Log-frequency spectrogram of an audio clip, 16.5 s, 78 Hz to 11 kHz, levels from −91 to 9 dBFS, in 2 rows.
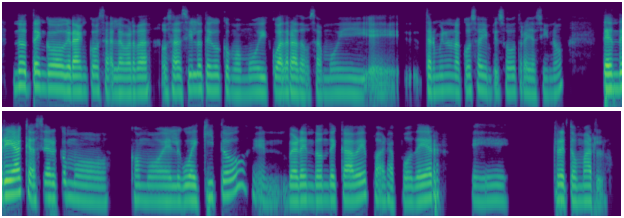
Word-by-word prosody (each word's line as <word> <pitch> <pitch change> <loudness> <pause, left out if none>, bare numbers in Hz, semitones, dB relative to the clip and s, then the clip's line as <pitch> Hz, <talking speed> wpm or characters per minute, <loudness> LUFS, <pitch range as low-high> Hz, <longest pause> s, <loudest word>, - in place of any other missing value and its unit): no 210 0 +2
tengo 190 -1 +3
gran 170 -1 +5
cosa, 175 0 -3
la 155 0 -1
verdad, 160 +1 0
o - - -6
sea, 165 +1 +1
sí 180 +4 -4
lo 185 0 0
tengo 175 -1 -2
como 155 -3 -6
muy 160 +1 -5
cuadrado, 155 -1 +1
o - - -12
sea, - - -6
muy, 155 0 -9
eh, 210 0 -7 0.4
termino 170 +1 -3
una 165 -2 -3
cosa 175 +2 -4
y - - -3
empiezo 165 +1 -8
otra 165 -1 -6
y - - -4
así, 150 +1 -10
¿no?, 165 +8 -10 0.5
tendría 200 +4 +9
que - - 0
hacer 180 0 0
como 165 -5 -6 0.2
como 165 -1 -6
el 160 0 -2
huequito, 190 - -1
en 165 -8 -12
ver 165 0 +3
en 170 -1 0
dónde 165 0 -1
cabe 170 +4 +2
para 160 -6 -5
poder, 165 +7 0 0.4
eh, 165 0 -9 0.6
retomarlo. 165 -2 -1
165 Hz, 155 wpm, -24 LUFS, 160-180 Hz, 0.6 s, tendría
